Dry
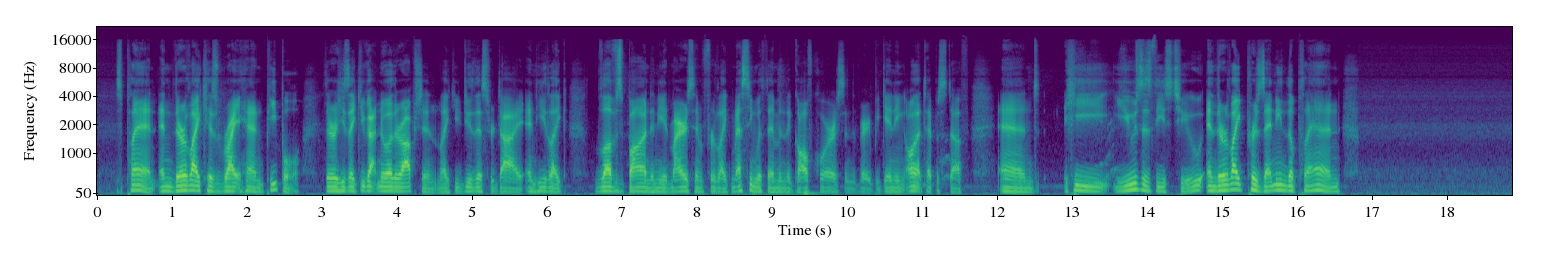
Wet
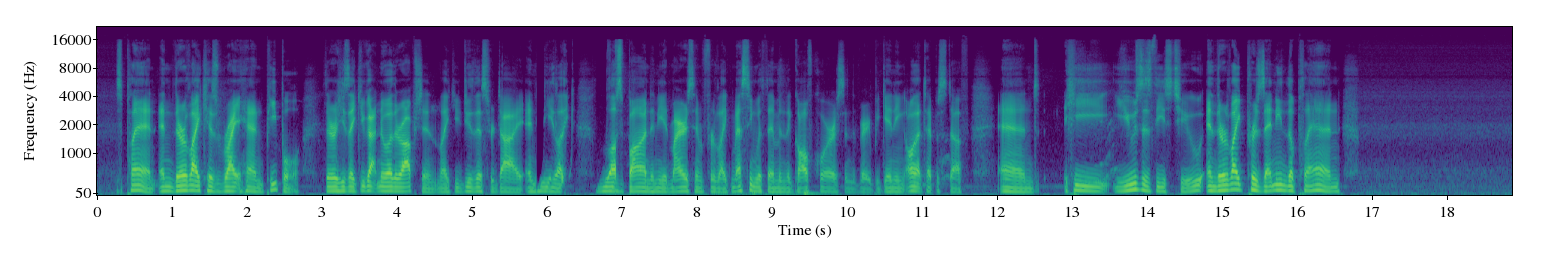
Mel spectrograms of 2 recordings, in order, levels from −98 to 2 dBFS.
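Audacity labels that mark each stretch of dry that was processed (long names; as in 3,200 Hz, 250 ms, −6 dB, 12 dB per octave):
5.850000	6.910000	all-pass dispersion highs, late by 108 ms, half as late at 340 Hz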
